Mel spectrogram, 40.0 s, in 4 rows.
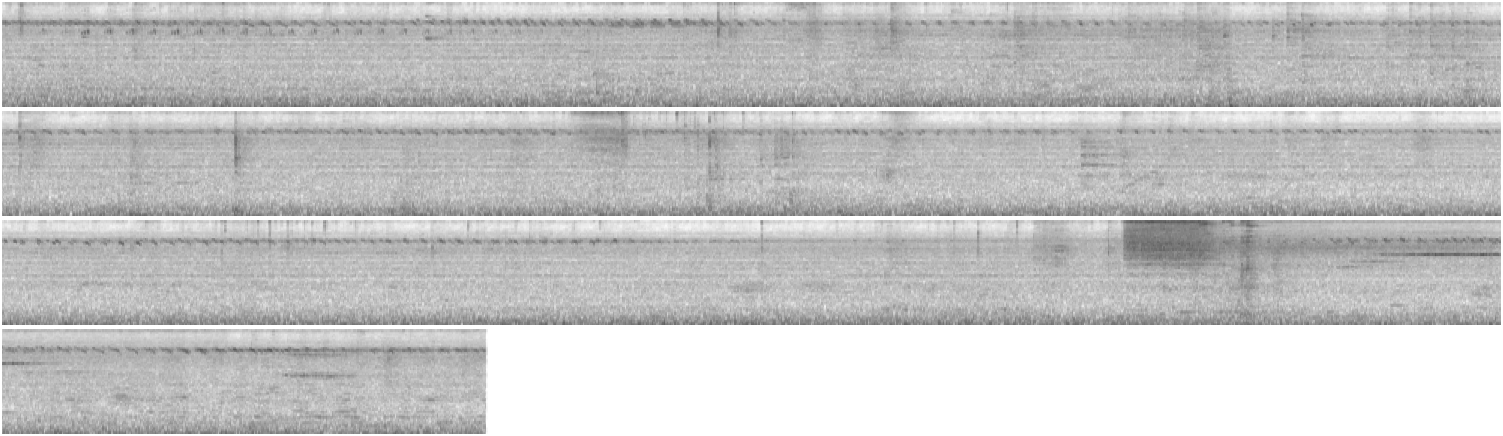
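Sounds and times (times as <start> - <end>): wheels rumbling on rail: 0.0 - 33.2
short hiss: 26.9 - 28.9.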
